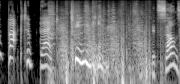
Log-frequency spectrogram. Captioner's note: laughs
